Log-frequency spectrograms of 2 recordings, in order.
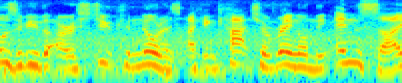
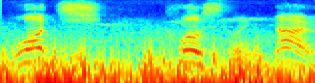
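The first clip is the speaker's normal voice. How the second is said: showman cue; 3 semitones higher, 9 dB louder, slower than usual. Acted. Showman cueing the audience.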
